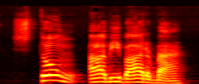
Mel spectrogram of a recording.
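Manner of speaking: loud, drawn-out magic words; slow incantation. A narrator's reading. Anansi naming the bearded magic stone, slow incantation. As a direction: intone each part slowly and loudly.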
